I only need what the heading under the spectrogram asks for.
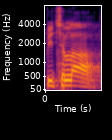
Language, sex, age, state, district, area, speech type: Hindi, male, 30-45, Bihar, Begusarai, rural, read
